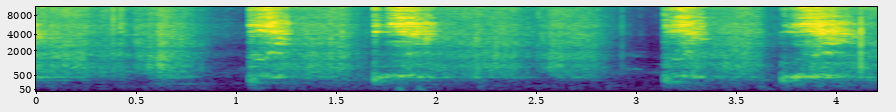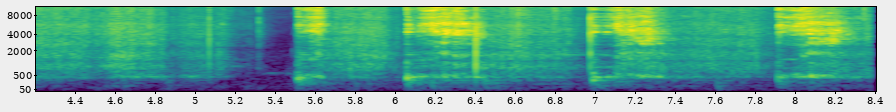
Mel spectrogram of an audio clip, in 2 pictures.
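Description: Chilies roasting in a pan, about two kilos, stirred with a utensil in repeated scraping strokes over a soft sizzle, rhythmic bursts separated by short pauses, close and clear.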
